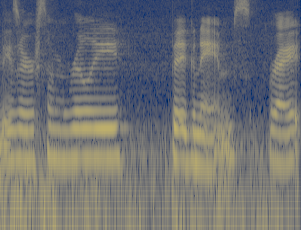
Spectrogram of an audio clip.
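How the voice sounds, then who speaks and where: A woman with a West Coast US accent speaks at a fairly slow pace. Her medium-pitched voice stays monotone and flat. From Oregon, USA. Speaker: software developer. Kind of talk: conference talk. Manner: casual, conversational.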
